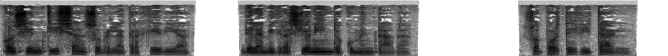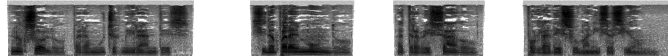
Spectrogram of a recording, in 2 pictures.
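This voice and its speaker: A man narrating a documentary in a measured, solemn scripted delivery. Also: low voice, dark tone, husky, no echo.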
